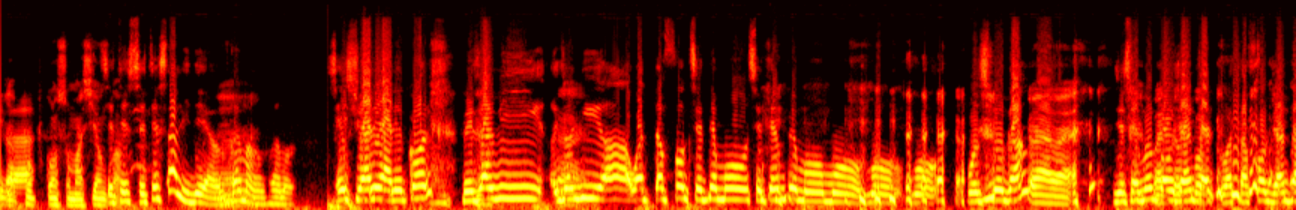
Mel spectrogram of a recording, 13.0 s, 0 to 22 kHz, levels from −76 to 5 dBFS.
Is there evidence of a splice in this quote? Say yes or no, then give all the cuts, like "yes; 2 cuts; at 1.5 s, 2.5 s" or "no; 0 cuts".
yes; 1 cut; at 3.3 s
